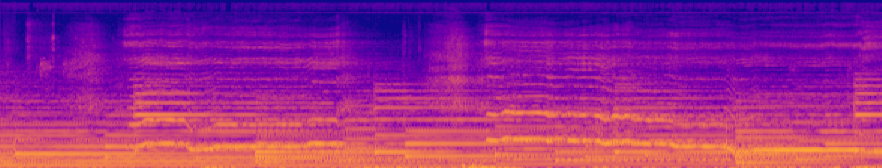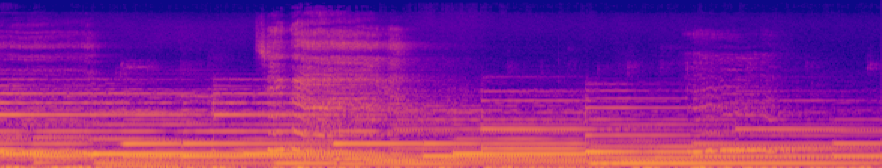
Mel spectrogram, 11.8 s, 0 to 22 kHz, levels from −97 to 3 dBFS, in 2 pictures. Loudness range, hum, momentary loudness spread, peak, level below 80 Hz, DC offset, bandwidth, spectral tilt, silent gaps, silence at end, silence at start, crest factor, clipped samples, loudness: 3 LU; none; 5 LU; -10 dBFS; -40 dBFS; under 0.1%; 16.5 kHz; -7 dB/octave; none; 0 s; 0 s; 12 dB; under 0.1%; -24 LUFS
